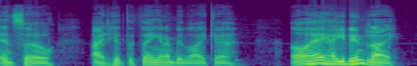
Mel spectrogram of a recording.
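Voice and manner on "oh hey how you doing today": fake Australian accent, higher and louder. Retelling greeting drive-thru customers as a bank teller: put-on australian accent. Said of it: "Where'd the Australian guy go?".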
